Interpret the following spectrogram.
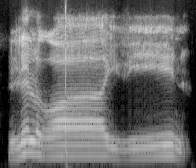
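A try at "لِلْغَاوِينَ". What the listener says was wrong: नहीं, लिलगावीन, है, वाव है, वाव वाव, वीन।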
